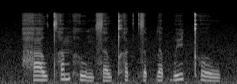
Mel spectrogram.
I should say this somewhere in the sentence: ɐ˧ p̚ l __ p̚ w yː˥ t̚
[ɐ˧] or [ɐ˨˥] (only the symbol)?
ɐ˨˥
